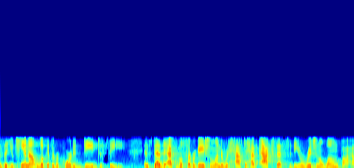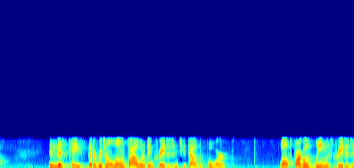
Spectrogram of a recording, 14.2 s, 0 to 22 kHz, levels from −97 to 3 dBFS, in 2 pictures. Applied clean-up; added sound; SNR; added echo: none; none; none; none.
